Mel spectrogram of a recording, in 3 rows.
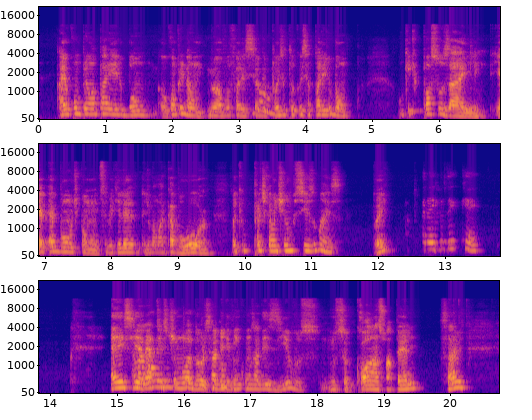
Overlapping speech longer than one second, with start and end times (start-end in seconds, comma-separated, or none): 15.2-16.8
